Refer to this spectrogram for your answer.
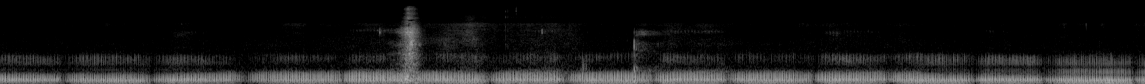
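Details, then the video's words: Contented kitten purring on a person's lap, continuous low throaty rumble rising and falling with each breath about every 0.8 seconds, with a sharp click around the middle and a faint tick shortly after. "kitten purring on my lap"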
